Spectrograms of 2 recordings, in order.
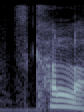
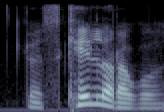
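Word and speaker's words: scalar: 값, 크기 값이라고 해서 스칼라, 한국말로 스칼라라고 합니다. 그, 스케일러라고 이제 발음을 하십시오. 훨씬 더 스칼라, 뭐 이해하기 힘들잖아요. 뭐 철학자, 스칼라 철학자도 아니고, 그래서 스케일을 준다라는 의미에서 스케일러라고 하고요.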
